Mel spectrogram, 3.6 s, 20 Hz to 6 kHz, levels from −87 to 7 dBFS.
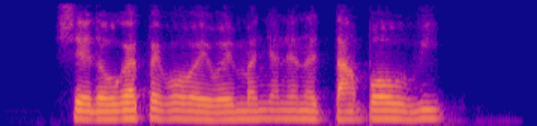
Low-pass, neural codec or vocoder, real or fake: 5.4 kHz; codec, 16 kHz in and 24 kHz out, 0.4 kbps, LongCat-Audio-Codec, fine tuned four codebook decoder; fake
